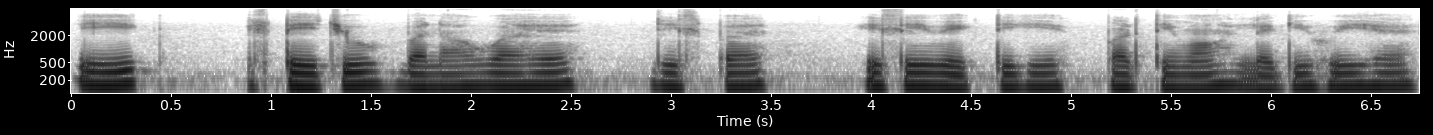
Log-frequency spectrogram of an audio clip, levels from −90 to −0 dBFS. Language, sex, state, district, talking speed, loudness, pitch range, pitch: Hindi, male, Rajasthan, Jaipur, 125 wpm, -18 LUFS, 140-155 Hz, 145 Hz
